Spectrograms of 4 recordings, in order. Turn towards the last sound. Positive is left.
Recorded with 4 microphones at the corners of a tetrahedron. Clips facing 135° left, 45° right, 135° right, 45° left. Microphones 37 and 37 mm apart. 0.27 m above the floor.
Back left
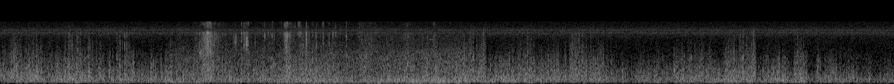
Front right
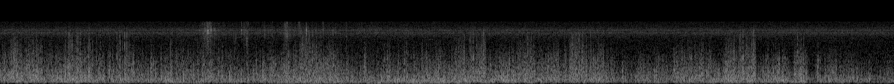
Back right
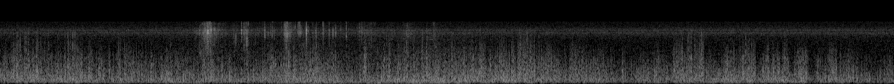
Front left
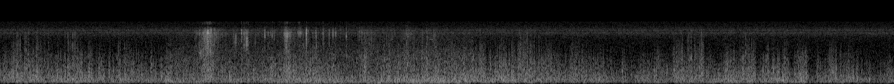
turn(degrees=115)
